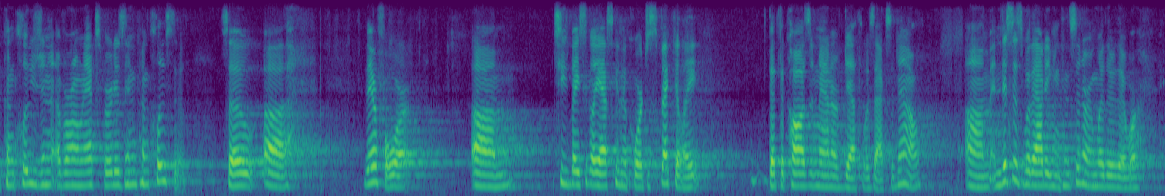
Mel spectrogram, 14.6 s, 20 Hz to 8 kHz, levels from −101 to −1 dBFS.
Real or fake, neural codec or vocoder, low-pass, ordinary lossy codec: real; none; 7.2 kHz; Opus, 32 kbps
